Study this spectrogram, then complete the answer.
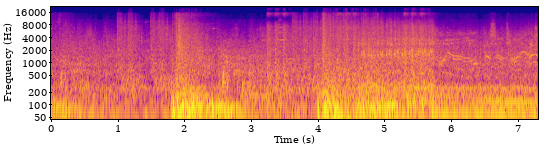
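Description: Battlefield gunfire in the World War II strategy game Men of War Assault Squad 2, steady rattling rifle and machine gun shots with heavier bursts and rumbling, someone talking over much of it.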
